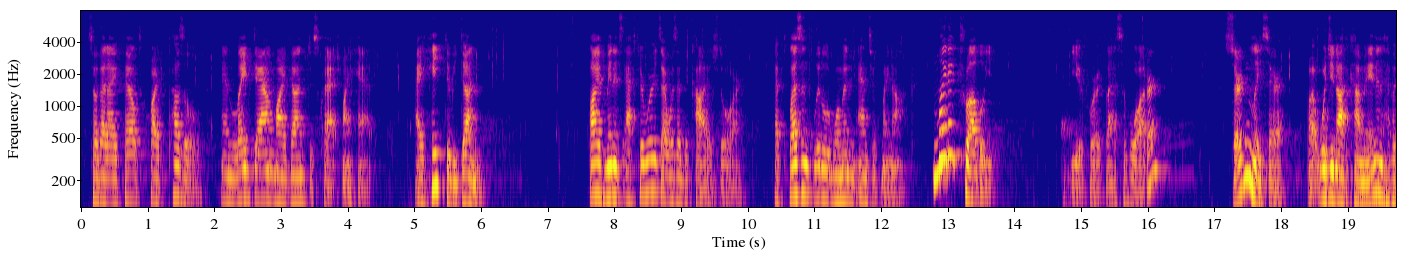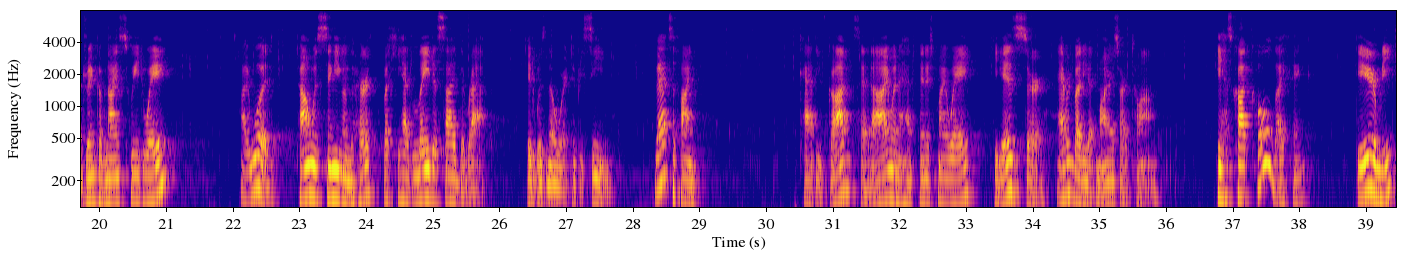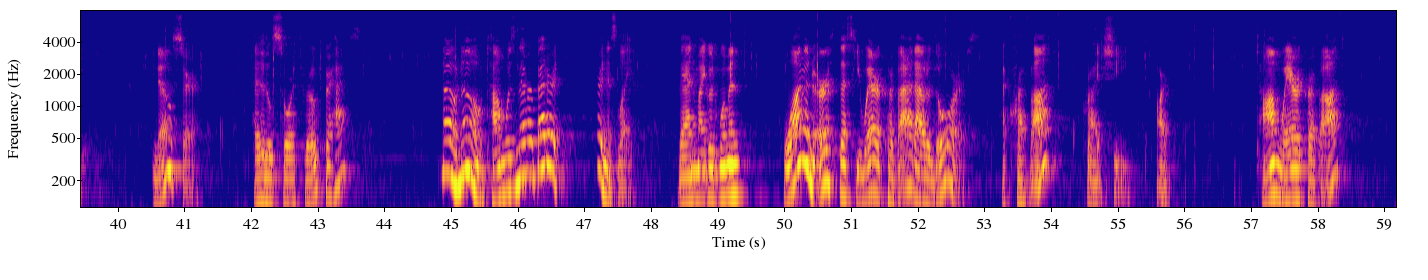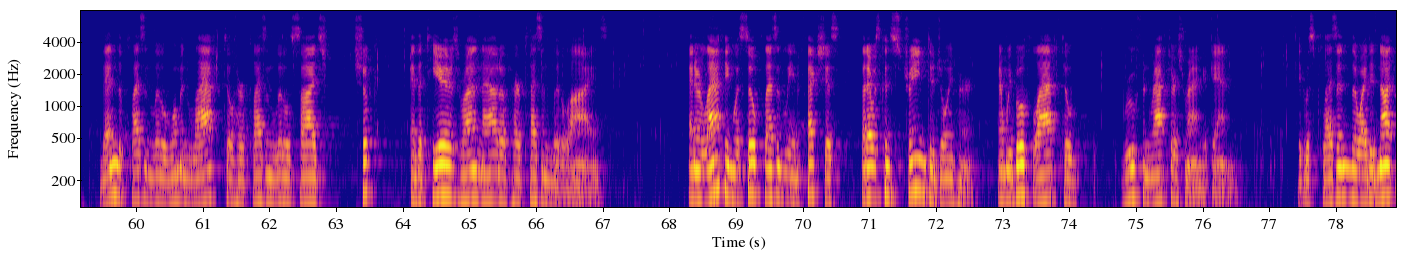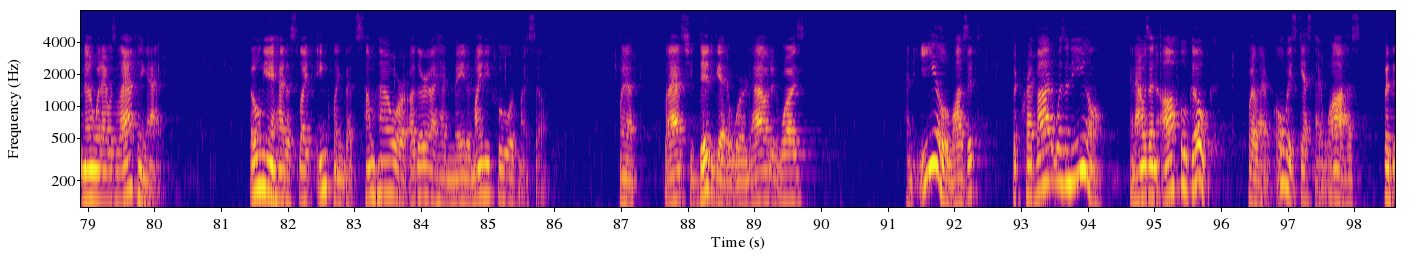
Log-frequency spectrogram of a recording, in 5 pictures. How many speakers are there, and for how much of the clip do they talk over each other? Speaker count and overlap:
one, no overlap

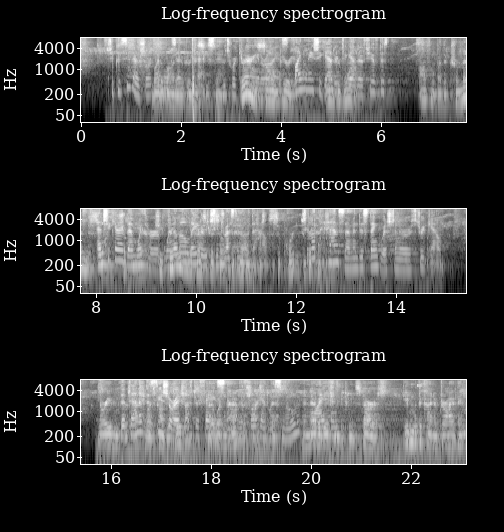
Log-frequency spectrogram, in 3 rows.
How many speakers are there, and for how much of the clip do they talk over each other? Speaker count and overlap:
two, about 57%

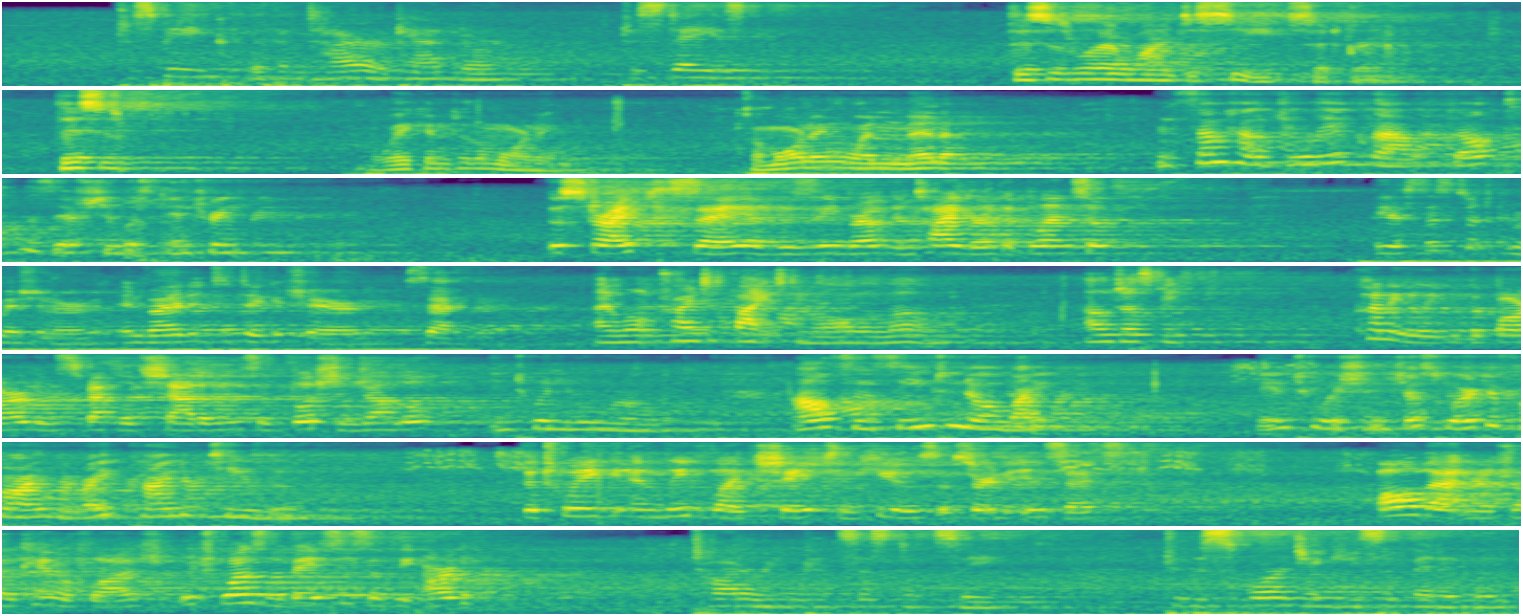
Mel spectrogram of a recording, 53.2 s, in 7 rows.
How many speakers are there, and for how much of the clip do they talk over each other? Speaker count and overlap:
seven, no overlap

